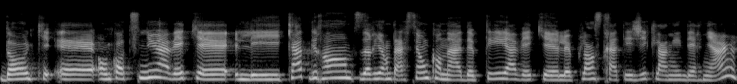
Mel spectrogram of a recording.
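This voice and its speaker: A woman's unremarkable speaking voice at a moderate pace, with ordinary pitch variation over a quiet background. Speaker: director of pedestrian advocacy group. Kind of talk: annual general meeting presentation. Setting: meeting room with online participants.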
